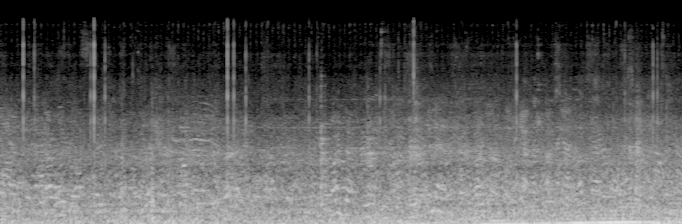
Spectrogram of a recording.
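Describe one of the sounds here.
A crowd of diners chatters at outdoor tables nearby.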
